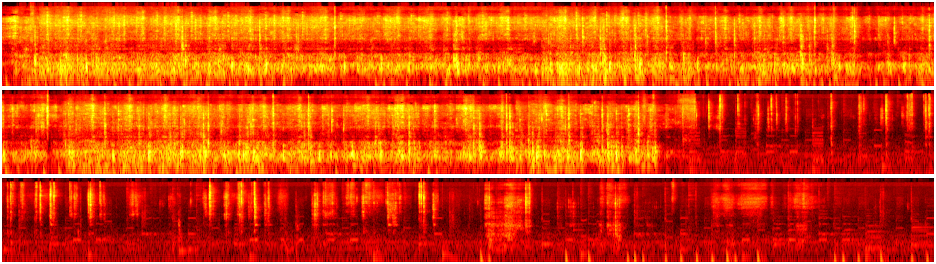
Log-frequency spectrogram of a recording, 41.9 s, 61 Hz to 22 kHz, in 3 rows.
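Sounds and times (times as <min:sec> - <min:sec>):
meat grinder motor hum: 0:00.0 - 0:24.4
crackling and clicking of grinding: 0:00.0 - 0:38.8.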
